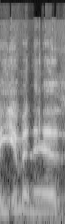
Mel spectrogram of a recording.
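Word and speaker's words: Jiménez: Yeah, like at Tequila Jimenez, it's spelled with a J, but it sounds like a Y.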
